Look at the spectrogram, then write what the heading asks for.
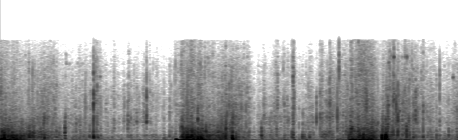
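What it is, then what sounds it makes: Oil-soaked gym chalk being crumbled by hand. Both hands dig into a mound of crumbled, baby-oil-soaked white gym chalk (magnesium carbonate) in a green plastic bowl, squeezing and crumbling the chunks into powder with the fingertips. Soft, muffled crunching and crumbling come in irregular bursts, with louder squeezes near the start, middle and end.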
